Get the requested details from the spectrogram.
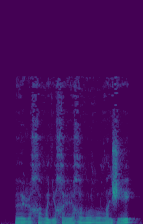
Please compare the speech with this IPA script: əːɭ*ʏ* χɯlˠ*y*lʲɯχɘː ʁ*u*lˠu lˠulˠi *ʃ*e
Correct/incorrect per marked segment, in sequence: incorrect, incorrect, incorrect, correct

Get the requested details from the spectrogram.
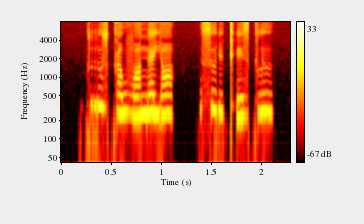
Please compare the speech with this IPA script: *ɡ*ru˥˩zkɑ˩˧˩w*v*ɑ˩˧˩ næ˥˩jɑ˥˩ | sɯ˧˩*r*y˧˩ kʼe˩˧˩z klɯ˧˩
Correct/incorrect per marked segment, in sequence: incorrect, correct, incorrect

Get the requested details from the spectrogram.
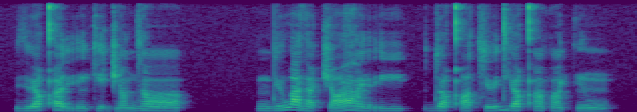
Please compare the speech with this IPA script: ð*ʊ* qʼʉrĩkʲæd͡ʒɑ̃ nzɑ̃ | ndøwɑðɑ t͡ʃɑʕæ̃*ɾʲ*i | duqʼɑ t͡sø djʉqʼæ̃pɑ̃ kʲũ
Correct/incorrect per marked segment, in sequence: incorrect, incorrect

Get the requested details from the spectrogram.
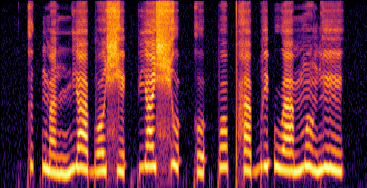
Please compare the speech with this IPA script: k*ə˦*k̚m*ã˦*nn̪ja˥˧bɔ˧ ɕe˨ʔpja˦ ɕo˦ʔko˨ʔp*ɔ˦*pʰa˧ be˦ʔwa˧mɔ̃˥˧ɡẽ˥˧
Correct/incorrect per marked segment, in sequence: correct, incorrect, correct

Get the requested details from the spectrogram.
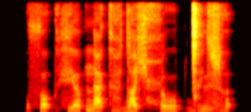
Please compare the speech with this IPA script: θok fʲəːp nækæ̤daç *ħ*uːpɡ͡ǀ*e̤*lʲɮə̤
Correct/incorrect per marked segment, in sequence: correct, correct

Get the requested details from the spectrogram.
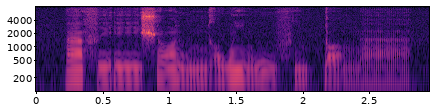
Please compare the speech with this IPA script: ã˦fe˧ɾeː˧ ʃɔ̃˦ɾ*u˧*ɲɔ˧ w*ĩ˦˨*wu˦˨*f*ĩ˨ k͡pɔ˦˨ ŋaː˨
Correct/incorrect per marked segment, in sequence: incorrect, correct, correct

